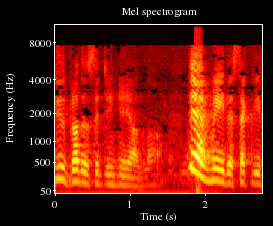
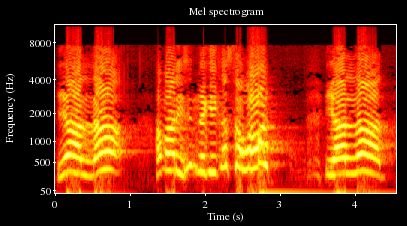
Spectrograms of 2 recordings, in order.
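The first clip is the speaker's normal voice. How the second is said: higher and louder, crying out to God; fervent loud pleading; 8 semitones higher, 5 dB louder than usual. Real, not acted. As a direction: let the plea swell into a passionate cry. Climax of dua, impassioned crying out.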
